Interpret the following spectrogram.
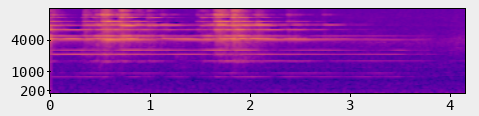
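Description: Altar bells rung at the consecration of the host: bright, high metal ringing struck in strokes about a second apart, fading out near the end.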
